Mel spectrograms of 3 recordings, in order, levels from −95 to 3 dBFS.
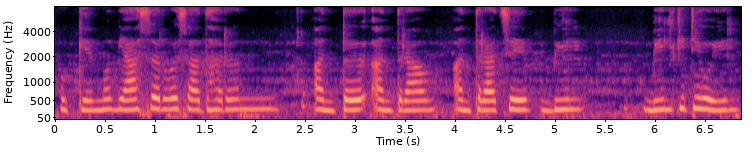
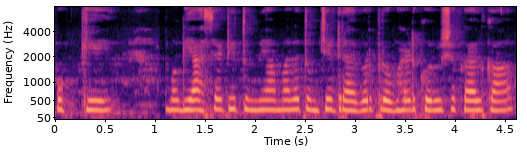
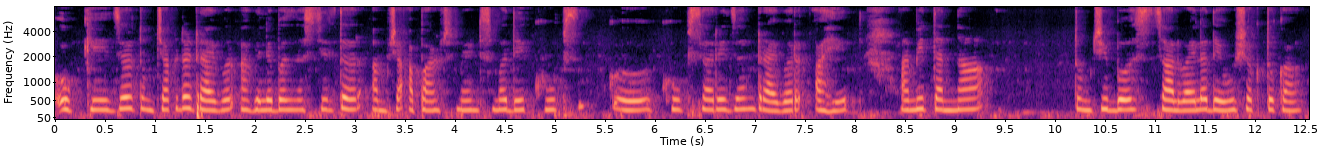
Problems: background sounds at intervals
